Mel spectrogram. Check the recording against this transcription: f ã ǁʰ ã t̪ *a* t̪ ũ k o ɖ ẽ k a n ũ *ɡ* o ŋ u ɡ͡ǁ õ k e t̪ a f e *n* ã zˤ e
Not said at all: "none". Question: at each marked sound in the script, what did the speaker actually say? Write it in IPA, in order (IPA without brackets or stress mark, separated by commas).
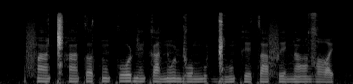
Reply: ʌ, ɖ, n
